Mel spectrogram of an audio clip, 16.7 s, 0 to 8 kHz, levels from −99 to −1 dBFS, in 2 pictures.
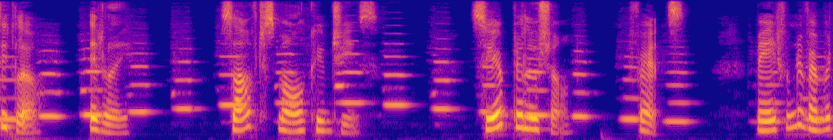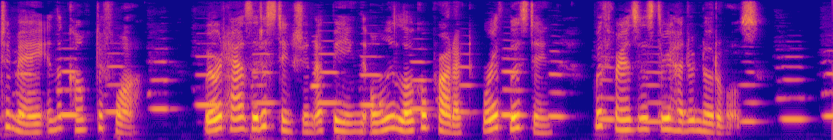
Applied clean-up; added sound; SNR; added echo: classical method log-MMSE.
